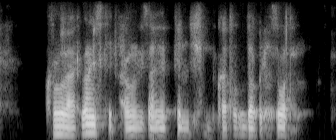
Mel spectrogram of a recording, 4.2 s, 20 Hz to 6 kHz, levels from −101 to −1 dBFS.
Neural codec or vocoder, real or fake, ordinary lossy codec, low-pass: codec, 16 kHz in and 24 kHz out, 1.1 kbps, FireRedTTS-2 codec; fake; Opus, 16 kbps; 5.4 kHz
